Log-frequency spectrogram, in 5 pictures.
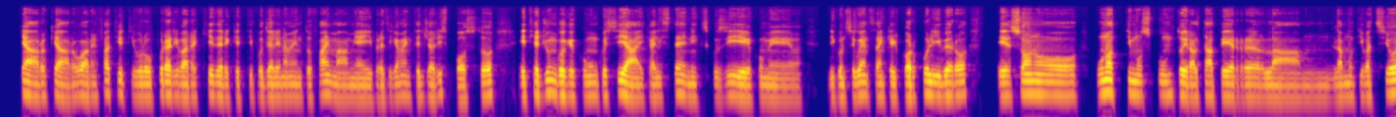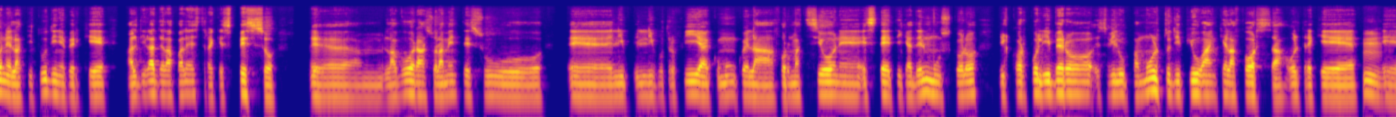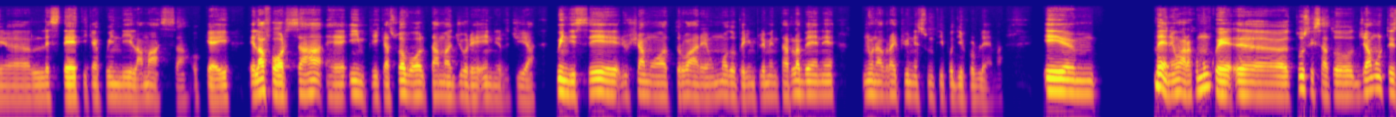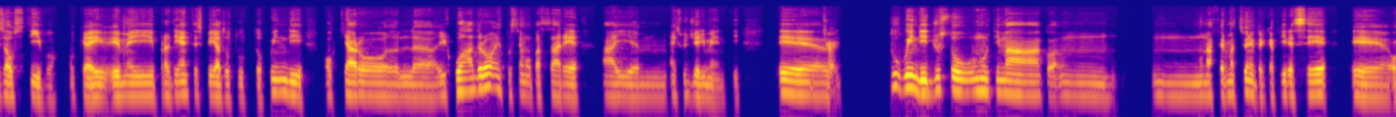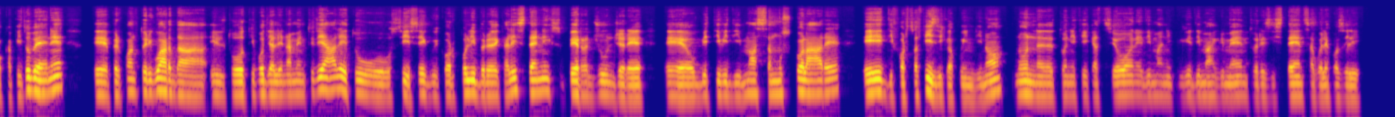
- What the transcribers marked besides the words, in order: "forza" said as "forsa"; "forza" said as "forsa"; "guarda" said as "guara"; tapping
- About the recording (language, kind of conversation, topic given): Italian, advice, Come posso mantenere la motivazione per esercitarmi regolarmente e migliorare le mie abilità creative?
